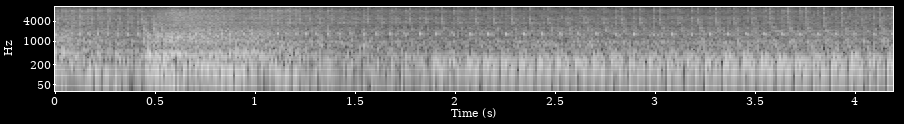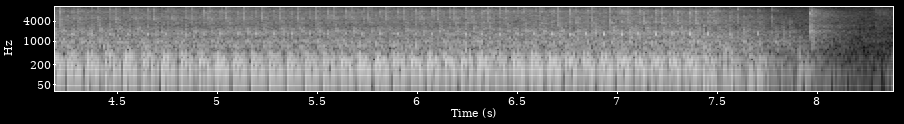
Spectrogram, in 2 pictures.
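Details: 1987 Yamaha TW200 single-cylinder started without choke after no-start repair with new petcock: steady, slightly uneven idle after a few revs, no fuel leaking from the float valve; idle and mixture screw may need adjusting.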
